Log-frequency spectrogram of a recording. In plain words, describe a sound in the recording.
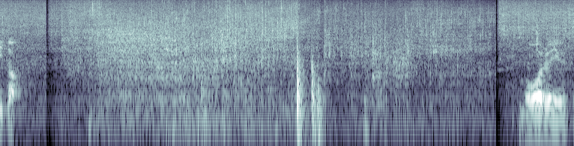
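Hot water and noodles splash as a pot is poured into a strainer.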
